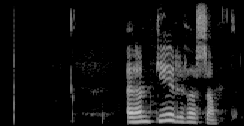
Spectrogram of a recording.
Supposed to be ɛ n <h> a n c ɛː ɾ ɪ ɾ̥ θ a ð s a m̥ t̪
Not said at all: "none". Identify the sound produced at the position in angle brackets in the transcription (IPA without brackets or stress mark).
h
